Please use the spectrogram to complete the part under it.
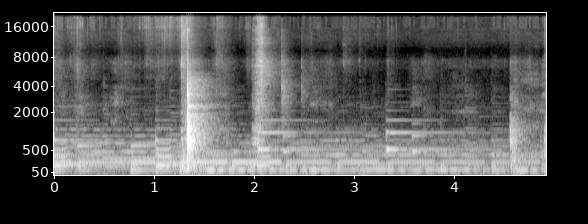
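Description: A knife chops onions on a cutting board, with one sharp loud chop followed by a few softer, spaced cuts in a quiet kitchen.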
